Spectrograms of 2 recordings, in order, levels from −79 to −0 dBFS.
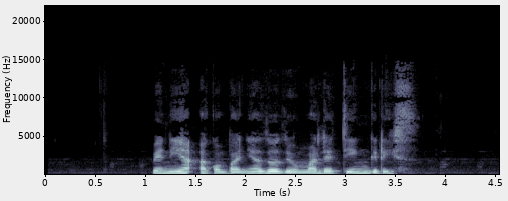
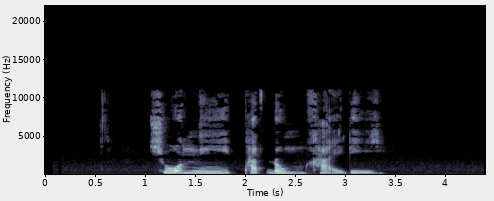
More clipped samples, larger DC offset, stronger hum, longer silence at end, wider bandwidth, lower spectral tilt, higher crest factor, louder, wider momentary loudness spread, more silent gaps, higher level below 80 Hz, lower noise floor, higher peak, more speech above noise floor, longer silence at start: neither; neither; neither; second, 0.85 s vs 1 s; first, 14.5 kHz vs 11.5 kHz; first, -6 dB/octave vs -4.5 dB/octave; about the same, 18 dB vs 22 dB; first, -19 LUFS vs -23 LUFS; about the same, 12 LU vs 12 LU; neither; first, -58 dBFS vs -70 dBFS; about the same, -59 dBFS vs -62 dBFS; about the same, -2 dBFS vs -4 dBFS; about the same, 41 dB vs 39 dB; about the same, 1.1 s vs 1.05 s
